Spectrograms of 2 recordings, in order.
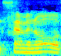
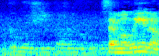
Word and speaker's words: semolina: Again, we're using seminola flour. Again, I said that wrong. Semolina flour. I live in Florida where there's the Seminole Indians, which is why I'm mispronouncing the flour.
